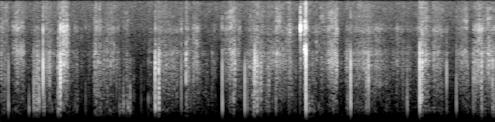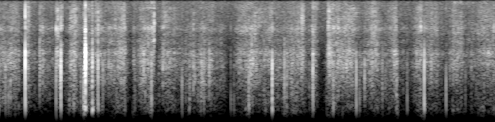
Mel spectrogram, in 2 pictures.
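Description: Long nails tap rapidly and irregularly on the shell of a small, hollow plastic Kinder Joy egg container held in both hands. The result is a quiet stream of sharp, dry clicks with almost no ring or low end, and a bright, crackly texture between the louder taps.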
